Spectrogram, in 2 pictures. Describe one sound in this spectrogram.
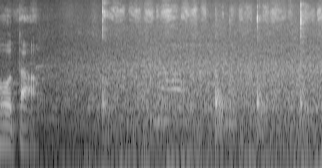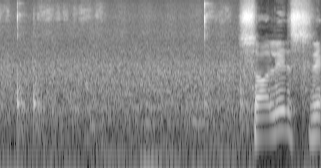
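A marker squeaks and taps against a board.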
